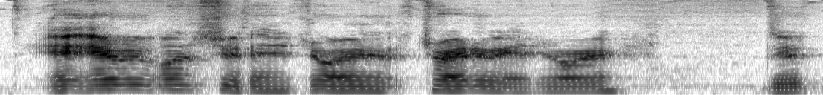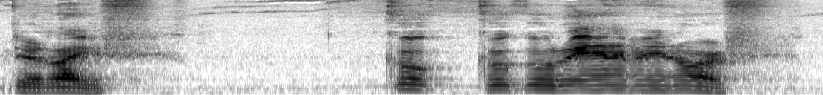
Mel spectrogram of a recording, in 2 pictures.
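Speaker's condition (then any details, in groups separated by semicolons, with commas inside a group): Muscular dystrophy, Duchenne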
